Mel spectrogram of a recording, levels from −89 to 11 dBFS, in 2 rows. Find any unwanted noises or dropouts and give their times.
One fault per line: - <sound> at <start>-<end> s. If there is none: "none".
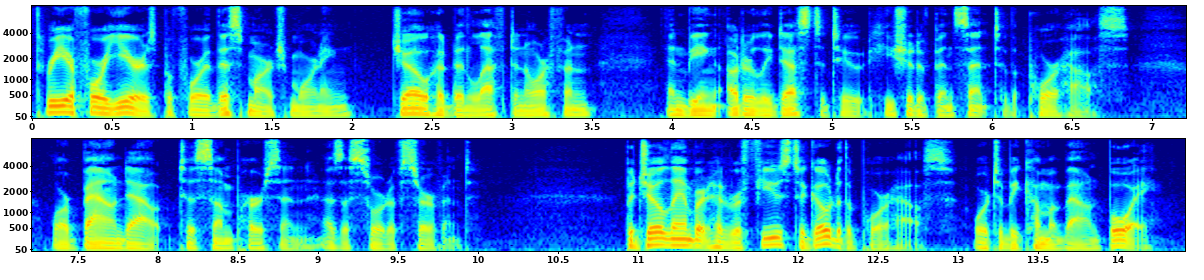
none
